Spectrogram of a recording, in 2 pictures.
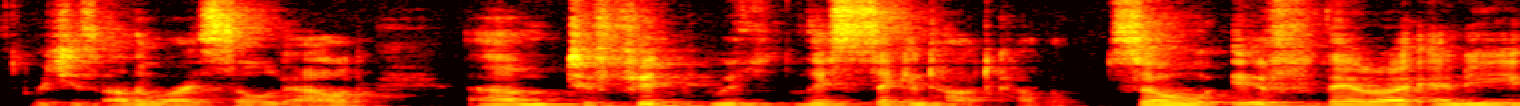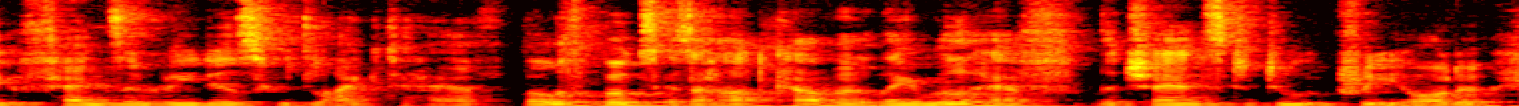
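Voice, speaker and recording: A man's voice: on the low side, a little mellow. A native German man speaking English as an interview guest, explaining his publishing work earnestly and choosing his words carefully. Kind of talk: conversational interview. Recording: roomy, echoing sound.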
